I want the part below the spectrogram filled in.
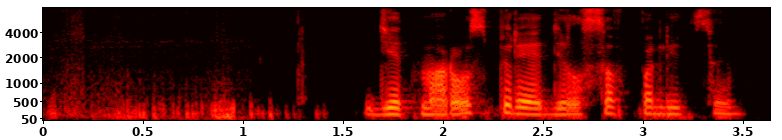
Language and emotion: Russian, neutral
